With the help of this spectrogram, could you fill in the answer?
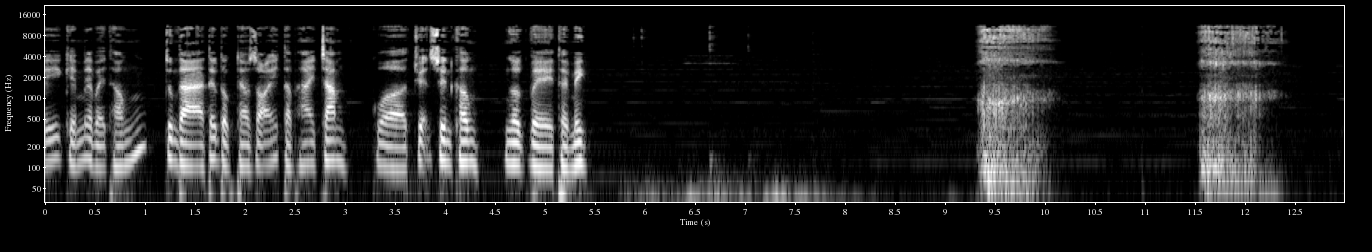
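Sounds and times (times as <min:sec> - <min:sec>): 
speech: 0:00.0 - 0:05.5
person snoring with low rumbling breaths and harsh snorts: 0:09.3 - 0:10.2, 0:11.5 - 0:12.4.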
